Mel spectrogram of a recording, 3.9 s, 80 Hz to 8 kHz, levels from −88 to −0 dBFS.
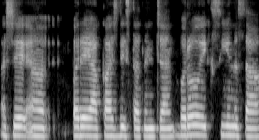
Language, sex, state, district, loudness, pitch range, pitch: Konkani, female, Goa, North and South Goa, -17 LUFS, 175-190 Hz, 185 Hz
